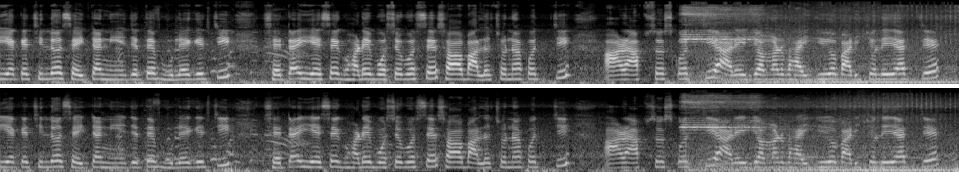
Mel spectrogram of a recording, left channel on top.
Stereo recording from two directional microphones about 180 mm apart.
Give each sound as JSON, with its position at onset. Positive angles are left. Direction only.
{"t": 0.0, "sound": "a woman's voice", "side_deg": 15}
